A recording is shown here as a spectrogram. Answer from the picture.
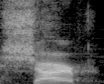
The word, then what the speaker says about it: Sharpe: The thing is, Chris, his name is uh, Sharp, but it's spelled S H A R P E.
